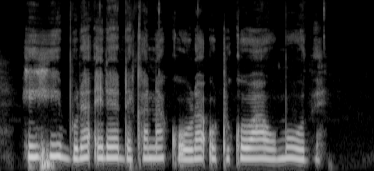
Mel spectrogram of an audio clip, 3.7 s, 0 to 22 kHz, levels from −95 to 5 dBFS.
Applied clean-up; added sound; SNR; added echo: none; none; none; none.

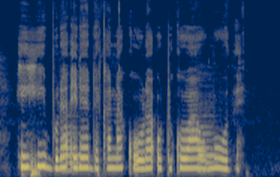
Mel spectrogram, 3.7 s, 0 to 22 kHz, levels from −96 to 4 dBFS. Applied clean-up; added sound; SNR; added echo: none; Wind instrument, woodwind instrument; 10 dB; none.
